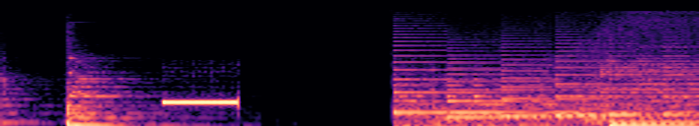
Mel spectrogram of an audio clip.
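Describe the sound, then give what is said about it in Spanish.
Answering machine tone before recording a message: a single steady mid-pitched beep follows a short burst of sound, then a brief silence and a sustained harmonic tone. “Al oír el tono, grabe su mensaje. Para finalizar, presione numeral.”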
